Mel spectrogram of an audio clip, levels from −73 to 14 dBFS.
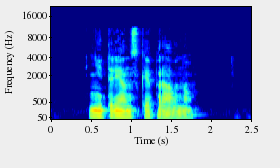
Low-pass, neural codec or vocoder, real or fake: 10.8 kHz; none; real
